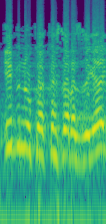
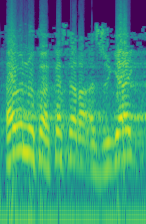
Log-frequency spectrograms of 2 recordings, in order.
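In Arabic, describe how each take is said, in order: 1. الكلمة الأولى تبدأ بصوت 'i'. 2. الكلمة الأولى تبدأ بصوت 'a'. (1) "يعني خلاص هو الذي كسر الزجاج" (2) "هنا إيش؟ استفهم"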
